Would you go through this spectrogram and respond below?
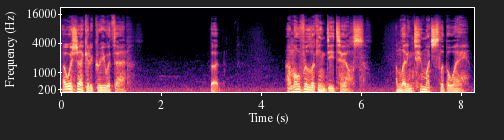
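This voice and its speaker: An actor playing a calm, protective detective in a game drama, talking in a measured, matter-of-fact way. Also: male voice, low voice. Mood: frank, pensive. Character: calm, steady male detective, frank and protective. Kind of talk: dramatic game cutscene dub acting.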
